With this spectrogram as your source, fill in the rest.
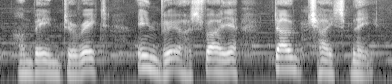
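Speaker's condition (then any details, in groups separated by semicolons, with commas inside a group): Motor neurone disease; about 30 years since diagnosis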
